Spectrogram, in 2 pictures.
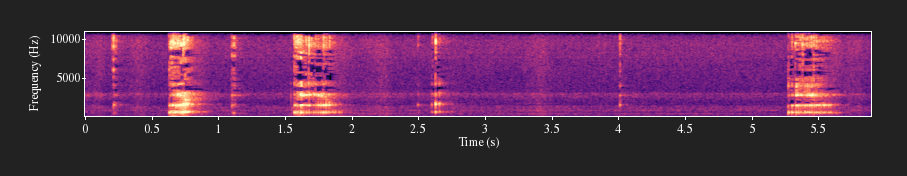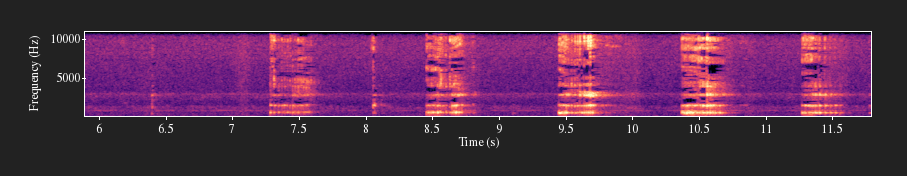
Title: Burping Baby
